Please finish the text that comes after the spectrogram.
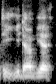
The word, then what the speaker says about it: D.E.W.: It's spelled out phonetically dew, like the dew on the grass, but it's really Daniel Edmund Williams, but we don't want to keep saying that.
